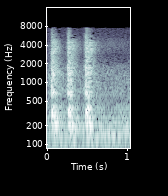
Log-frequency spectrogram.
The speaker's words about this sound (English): I reached the front door. There was no bell, but there was a huge brass knocker.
